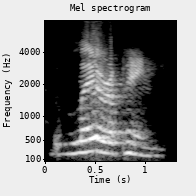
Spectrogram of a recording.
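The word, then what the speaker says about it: laurriping: as much so um it is pronounced laraping we'll spell it um yeah l-a-u-r-r-i-p-i-n-g layer of thing so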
